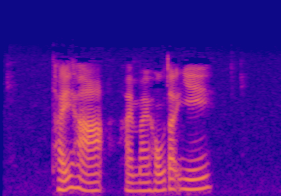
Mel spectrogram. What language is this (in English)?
Cantonese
